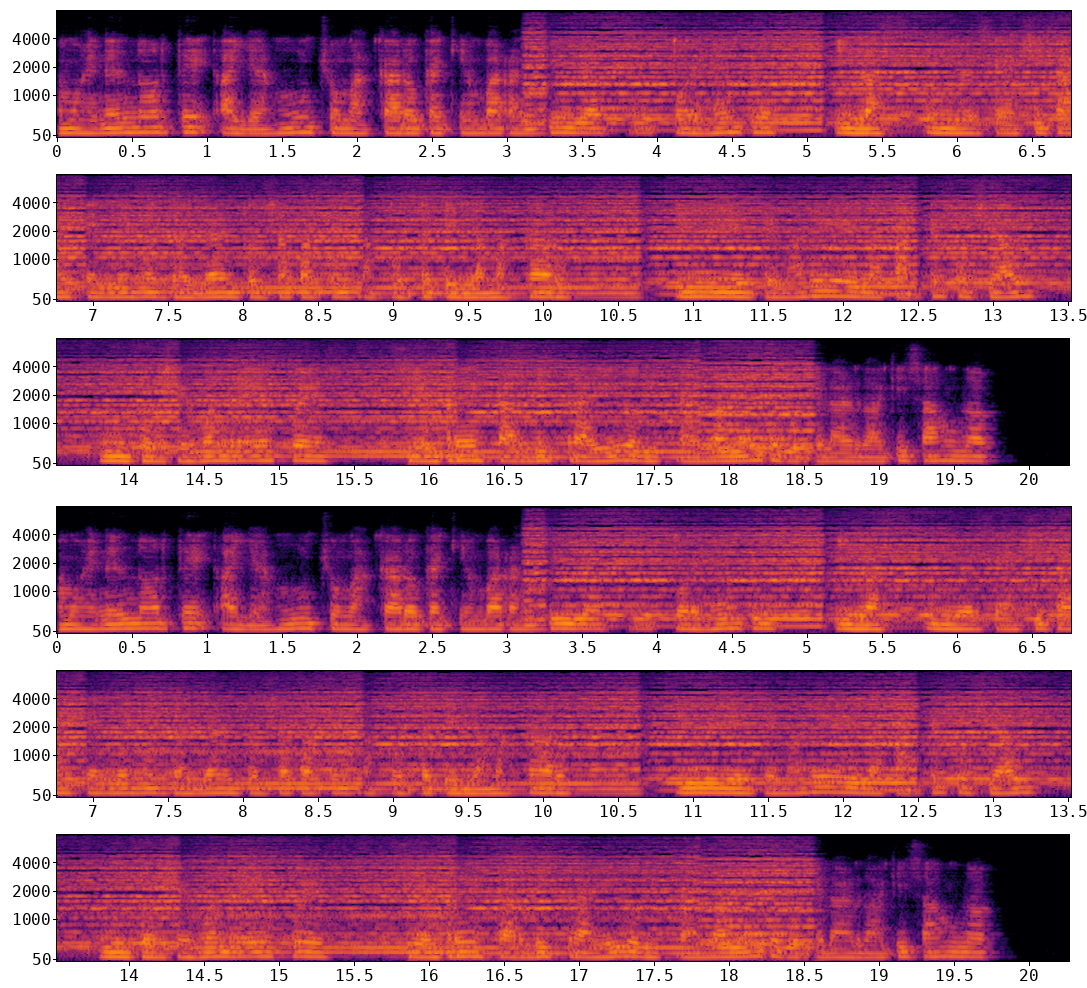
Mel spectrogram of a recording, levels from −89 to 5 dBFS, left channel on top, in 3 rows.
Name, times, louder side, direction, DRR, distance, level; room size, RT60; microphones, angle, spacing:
voice 1, 0.0-10.2 10.9-13.5 13.8-15.4 15.7-19.7, left 1 dB, 45° left, 4.1 m, -25 dB
sound 1, 3.1-18.6, equal, ahead, 0.9 m, -25 dB
7.7 x 5.2 x 3.5 m
head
